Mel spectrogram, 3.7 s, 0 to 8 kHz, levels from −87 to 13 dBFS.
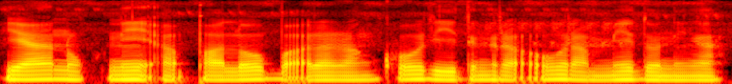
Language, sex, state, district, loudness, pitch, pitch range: Garo, female, Meghalaya, South Garo Hills, -17 LUFS, 110 Hz, 105-115 Hz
